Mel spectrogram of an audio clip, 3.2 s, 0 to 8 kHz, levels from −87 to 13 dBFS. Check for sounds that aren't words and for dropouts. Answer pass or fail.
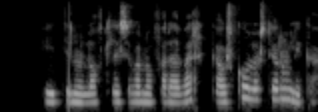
pass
